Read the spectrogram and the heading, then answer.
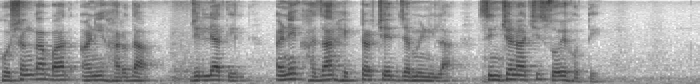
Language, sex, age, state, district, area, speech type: Marathi, male, 45-60, Maharashtra, Raigad, urban, read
